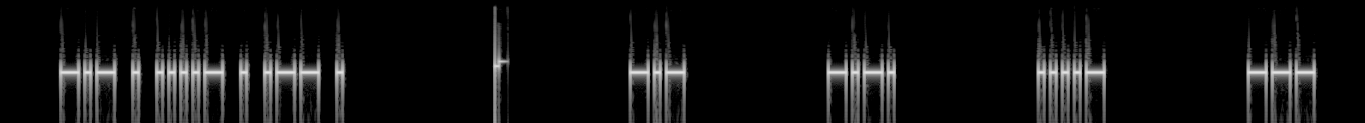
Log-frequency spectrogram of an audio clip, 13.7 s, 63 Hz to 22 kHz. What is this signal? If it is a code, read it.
Morse code, heard as a keyed tone, about 20 wpm, spaced as for 10 wpm, 700 Hz. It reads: KE4EWE KC4O
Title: USA Call Signs - 6 Characters - 8x Character Spacing - 20wpm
